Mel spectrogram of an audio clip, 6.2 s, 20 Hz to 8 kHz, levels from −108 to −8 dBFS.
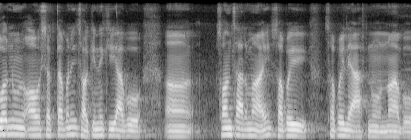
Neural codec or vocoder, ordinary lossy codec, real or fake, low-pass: none; none; real; 7.2 kHz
